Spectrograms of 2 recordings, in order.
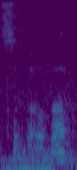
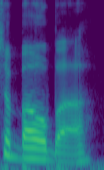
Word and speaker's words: Sebulba: That's not Selbulba. You spelled it wrong. I'll spell it for you. It's right there. It's spelled nothing like you spelled it originally. Selbulba. I spelled it right. It's Sebulba.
